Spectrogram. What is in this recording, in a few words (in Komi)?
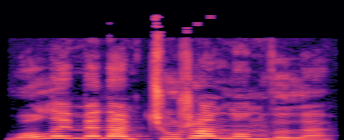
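волӧй менам чужан лун вылӧ, Komi, female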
